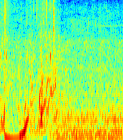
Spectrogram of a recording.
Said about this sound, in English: I felt lighter, and my movements unhindered by age as I joyously ran to the nearby creek. I walked into the rushing water fully clothed and immersed myself completely.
